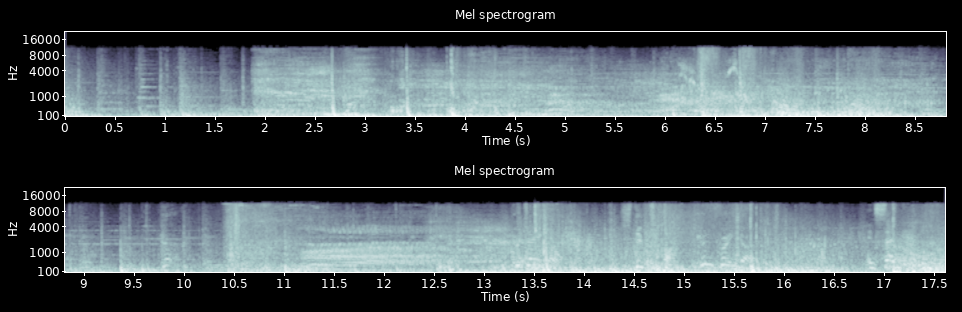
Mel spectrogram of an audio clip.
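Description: Explosive Confringo spell blasts in Hogwarts Legacy combat, loud booming bursts and crashes within a dense, continuous battle din, with grunts and voices mixed in.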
